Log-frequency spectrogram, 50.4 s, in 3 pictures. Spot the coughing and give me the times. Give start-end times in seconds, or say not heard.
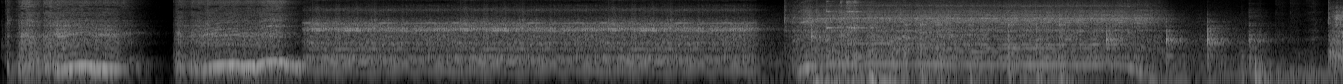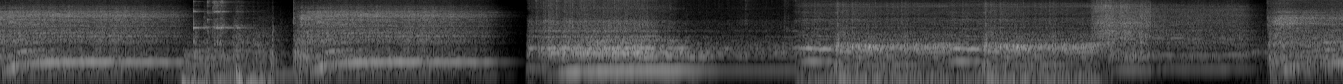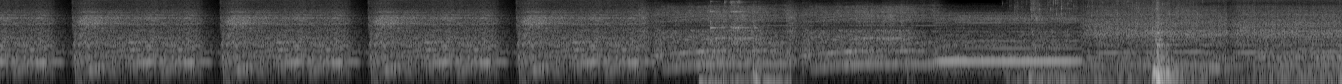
not heard.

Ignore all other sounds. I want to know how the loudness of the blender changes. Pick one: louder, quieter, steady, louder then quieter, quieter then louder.
steady.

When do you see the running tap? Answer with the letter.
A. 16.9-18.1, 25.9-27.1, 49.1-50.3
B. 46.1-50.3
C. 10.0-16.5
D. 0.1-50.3
B.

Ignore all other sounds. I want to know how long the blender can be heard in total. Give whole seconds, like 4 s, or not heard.
50 s.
